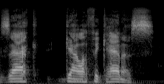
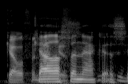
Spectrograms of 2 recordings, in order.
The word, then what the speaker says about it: Galifianakis: Or my personal pick, because I just love him, but it might be too comedy, Zach Galifianakis. Well, I've said that wrong. Zach Galifianakis. – Galifianakis.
